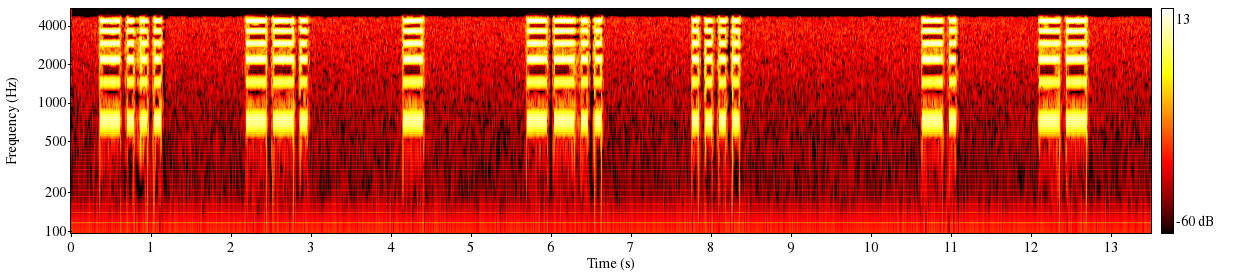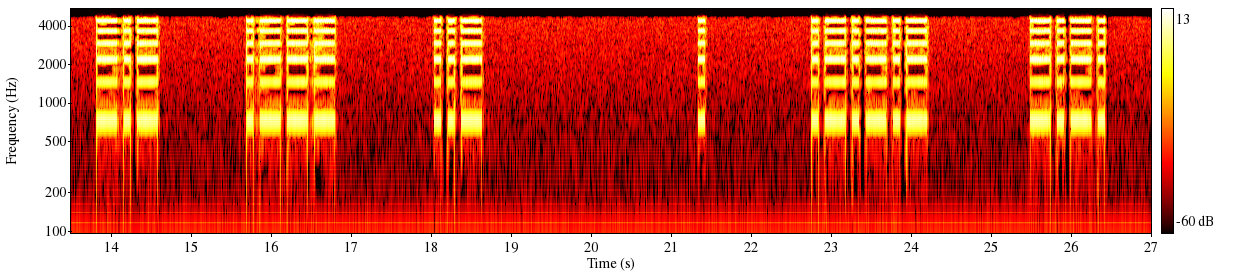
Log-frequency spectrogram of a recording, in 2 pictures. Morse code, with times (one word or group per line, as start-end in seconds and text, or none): 0.4-4.4 BGT
5.7-8.3 ZH
10.6-16.8 NMKJ
18.0-18.6 U
21.3-21.4 E
22.8-24.2 .
25.5-26.4 C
